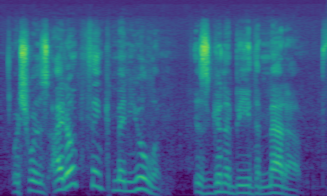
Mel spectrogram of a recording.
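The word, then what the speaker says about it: Manyullyn: In vanilla Minecraft, with Tinkers, the end game material is Menulin, or Menielin. I'm declaring jihad against anybody who pronounces it Menielin. I don't think it's Menielin. It's Menulin, guys.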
